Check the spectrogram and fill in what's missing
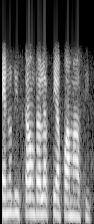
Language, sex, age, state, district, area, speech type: Gujarati, female, 30-45, Gujarat, Aravalli, urban, conversation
